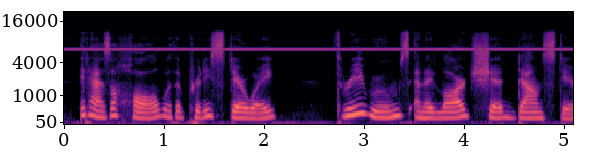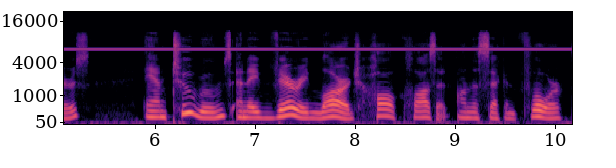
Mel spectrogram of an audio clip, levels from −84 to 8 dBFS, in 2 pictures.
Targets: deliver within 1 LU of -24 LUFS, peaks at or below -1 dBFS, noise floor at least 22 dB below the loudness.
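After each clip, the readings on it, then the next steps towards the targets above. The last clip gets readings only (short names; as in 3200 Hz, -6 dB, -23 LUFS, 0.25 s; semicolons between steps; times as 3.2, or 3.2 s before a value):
steady tone 6400 Hz; tone level -42 dBFS; loudness -27.5 LUFS; peak -12.0 dBFS; loudness target -24.0 LUFS
-> notch 6400 Hz, Q 30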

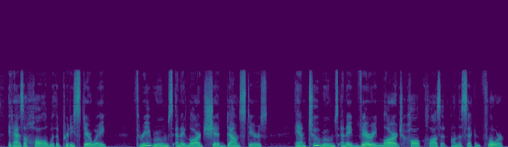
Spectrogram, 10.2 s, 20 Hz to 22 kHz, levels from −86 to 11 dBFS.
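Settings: steady tone none; loudness -28.0 LUFS; peak -12.0 dBFS; loudness target -24.0 LUFS
-> gain +4 dB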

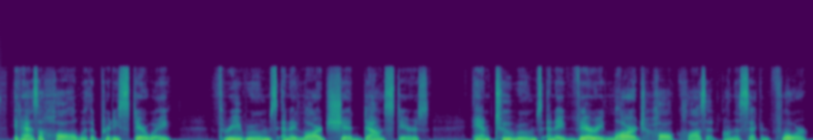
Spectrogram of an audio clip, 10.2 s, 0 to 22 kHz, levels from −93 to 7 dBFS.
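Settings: loudness -24.0 LUFS; peak -8.0 dBFS; noise floor -57 dBFS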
